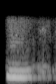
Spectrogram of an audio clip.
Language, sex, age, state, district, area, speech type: Tamil, female, 18-30, Tamil Nadu, Thanjavur, urban, conversation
